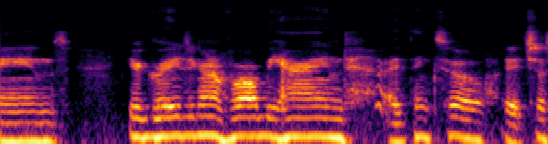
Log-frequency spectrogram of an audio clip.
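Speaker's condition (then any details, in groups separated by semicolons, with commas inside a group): Multiple sclerosis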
